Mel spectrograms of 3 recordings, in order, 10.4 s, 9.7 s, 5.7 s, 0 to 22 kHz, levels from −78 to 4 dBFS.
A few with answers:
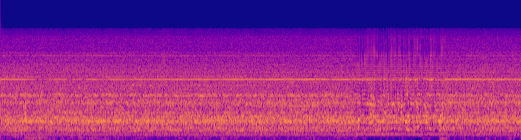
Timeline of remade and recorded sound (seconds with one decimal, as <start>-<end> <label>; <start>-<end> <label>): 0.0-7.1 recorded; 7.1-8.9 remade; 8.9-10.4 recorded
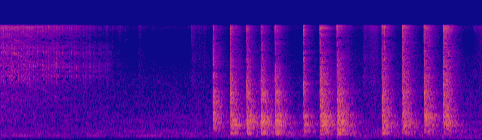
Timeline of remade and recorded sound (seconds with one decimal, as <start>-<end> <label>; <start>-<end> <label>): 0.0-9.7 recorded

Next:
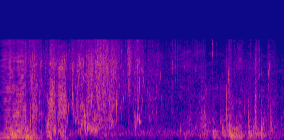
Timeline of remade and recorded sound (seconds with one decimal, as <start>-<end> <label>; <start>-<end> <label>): 0.0-0.5 remade; 0.5-5.7 recorded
